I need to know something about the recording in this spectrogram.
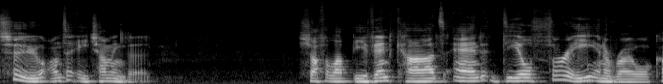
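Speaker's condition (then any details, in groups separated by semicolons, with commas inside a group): No condition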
